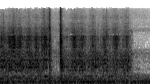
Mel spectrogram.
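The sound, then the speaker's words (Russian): A car's starter cranks in rhythmic whirring pulses while the engine fails to catch, a steady grinding turnover that keeps going without firing into an idle. “Дрожащие пальцы пытались вставить ключ в замок зажигания. Удар сзади. Автомобиль, немного оторвавшись от земли, пролетел вперед несколько метров. Стартер задрожал под капотом.”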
